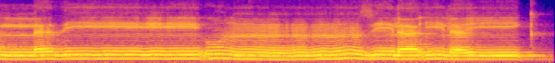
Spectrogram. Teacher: സാക്കിന നൂൻ ഇഖ്ഫാ ഹഖീഖി നൽകി അവ്യക്തമാക്കി മണിച്ചുകൊണ്ട് ഉച്ചരിക്കണം, മറച്ച് മണിക്കുക.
